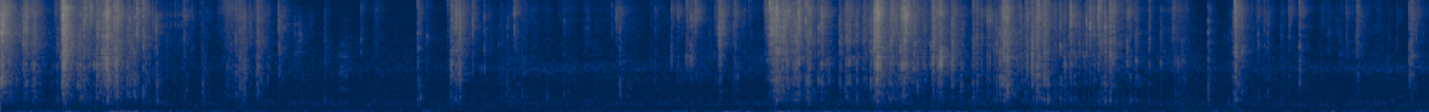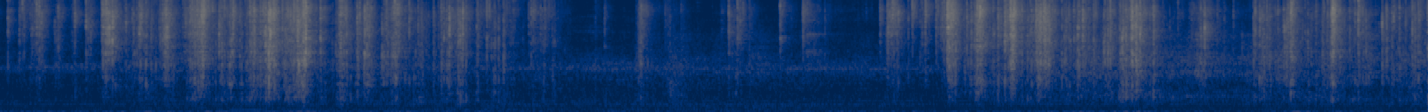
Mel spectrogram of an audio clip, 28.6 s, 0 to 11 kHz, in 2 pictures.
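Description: Foil trading-card packs (2020 Panini Donruss Optic baseball) being torn open and crinkled by hand, in several bursts of crinkling with quieter handling between.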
